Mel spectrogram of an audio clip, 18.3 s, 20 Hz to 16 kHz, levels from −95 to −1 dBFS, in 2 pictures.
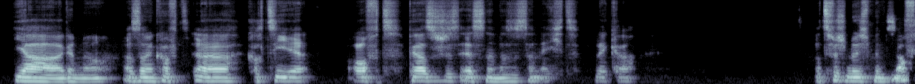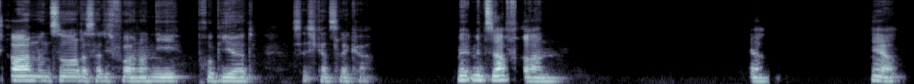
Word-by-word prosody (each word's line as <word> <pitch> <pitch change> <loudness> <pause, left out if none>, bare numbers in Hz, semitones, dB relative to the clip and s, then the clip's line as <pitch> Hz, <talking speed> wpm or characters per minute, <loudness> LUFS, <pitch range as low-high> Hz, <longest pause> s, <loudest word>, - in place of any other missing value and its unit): Ja, 110 -4 +4
genau. 105 -1 -5
Also, 120 0 -1
dann 115 - -1
kofft 125 +5 -5
äh, 115 -4 +3 0.2
kocht 120 -1 -8
sie 120 -2 +2
ja 115 -1 -1 0.4
oft 125 0 0
persisches 120 -1 +1
Essen 120 -1 -1
und 105 - -4
das 110 0 -6
ist 105 0 -3
dann - - -10
echt - - -7
lecker. - - -12 1.8
A - - -13
zwischendurch 125 -3 +3
mit 110 -3 -4
Safran 140 +3 +5
und 130 -2 -3
so, 130 0 +2
das 125 -1 -2
hatte 125 -1 -6
ich 120 - -6
vorher 125 -1 -1
noch 120 0 -2
nie 120 0 -2
probiert, 120 -1 -3 0.4
ist - - -10
echt - - -9
ganz - - -5
lecker. - - -11 0.8
Mi 150 0 +1
mit 150 -2 +4
Safran. 115 -8 +3 1.8
Ja, 115 -2 -2 1.1
ja. 120 -4 0
120 Hz, 130 wpm, -25 LUFS, 115-125 Hz, 1.8 s, Safran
